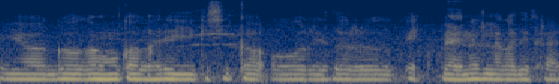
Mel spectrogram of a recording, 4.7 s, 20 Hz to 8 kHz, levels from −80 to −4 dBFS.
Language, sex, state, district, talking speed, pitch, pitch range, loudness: Hindi, male, Uttar Pradesh, Gorakhpur, 195 wpm, 135 Hz, 135-140 Hz, -34 LUFS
